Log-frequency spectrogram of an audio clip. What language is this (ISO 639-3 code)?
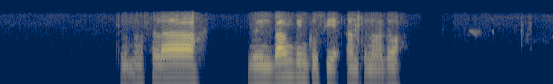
sat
